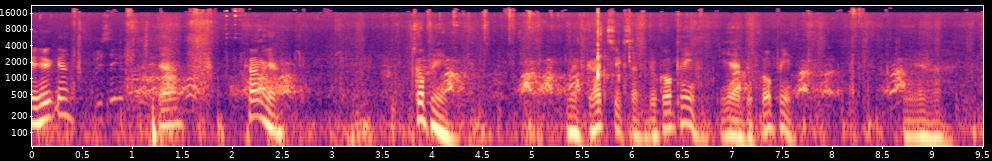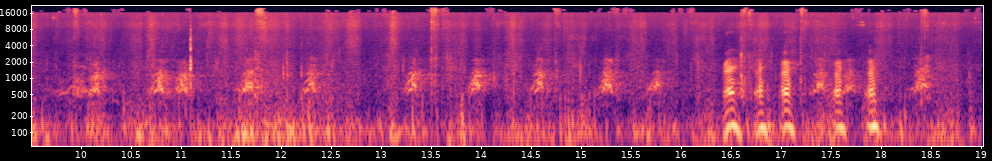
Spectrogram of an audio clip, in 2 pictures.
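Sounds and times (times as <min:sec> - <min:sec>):
speech: 0:00.0 - 0:08.1, 0:16.4 - 0:18.1
dog barking during an obedience training walk: 0:01.0 - 0:02.8, 0:04.0 - 0:05.8, 0:07.0 - 0:08.9, 0:09.8 - 0:18.8.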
